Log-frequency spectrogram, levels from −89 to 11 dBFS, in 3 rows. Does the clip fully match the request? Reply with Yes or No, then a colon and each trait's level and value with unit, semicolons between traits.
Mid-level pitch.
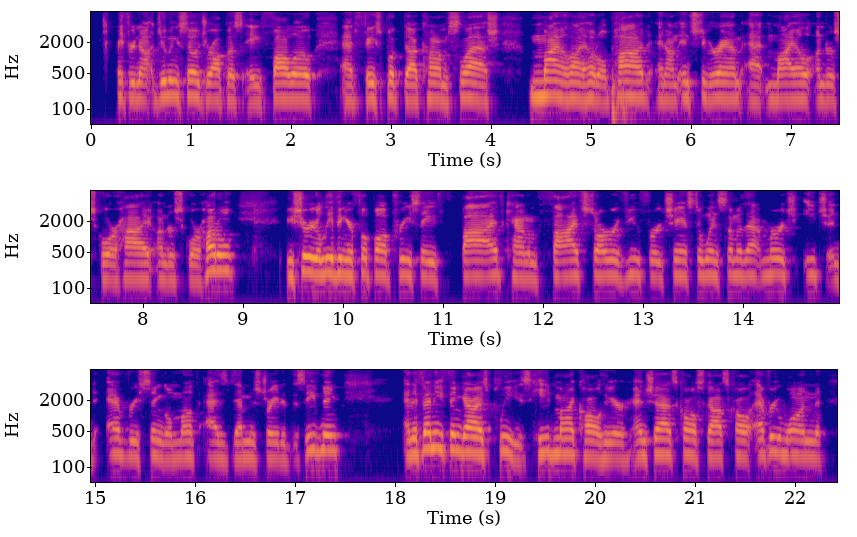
Yes: medium, 170 Hz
